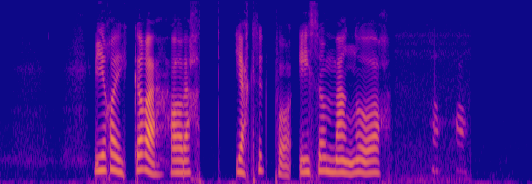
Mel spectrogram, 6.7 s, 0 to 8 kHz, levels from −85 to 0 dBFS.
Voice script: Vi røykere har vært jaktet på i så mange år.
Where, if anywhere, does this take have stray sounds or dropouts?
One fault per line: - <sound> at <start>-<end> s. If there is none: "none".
- laugh at 5.4-5.9 s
